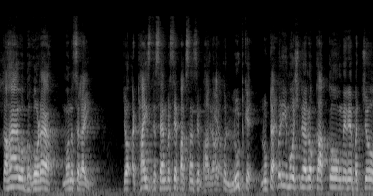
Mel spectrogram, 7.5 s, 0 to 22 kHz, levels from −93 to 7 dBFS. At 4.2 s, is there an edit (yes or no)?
yes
